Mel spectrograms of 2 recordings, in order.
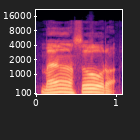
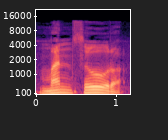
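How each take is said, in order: First: "Mansuro" with the N hidden in a nasal hum; ikhfa. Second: Said in the usual way. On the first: Shown as a demonstration. Teacher shows students the reading, "Mansuro" with hidden N. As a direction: melt the N of "Mansuro" into the s. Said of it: "Bacanya gimana?".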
